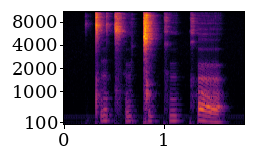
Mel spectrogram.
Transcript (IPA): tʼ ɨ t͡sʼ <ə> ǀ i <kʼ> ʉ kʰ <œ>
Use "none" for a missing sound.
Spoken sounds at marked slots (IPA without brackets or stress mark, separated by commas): ʉ, kʰ, œ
